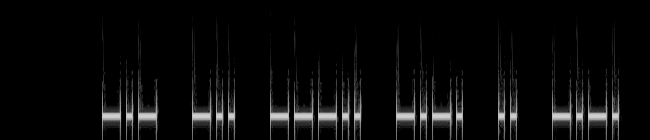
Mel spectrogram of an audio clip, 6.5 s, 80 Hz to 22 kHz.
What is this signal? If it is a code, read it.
Morse code, heard as a keyed tone, about 19 wpm, spaced as for 14 wpm, 700 Hz. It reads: KD8CIC
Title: 245 Lesson 39g - Letter z - Call Signs 20wpm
